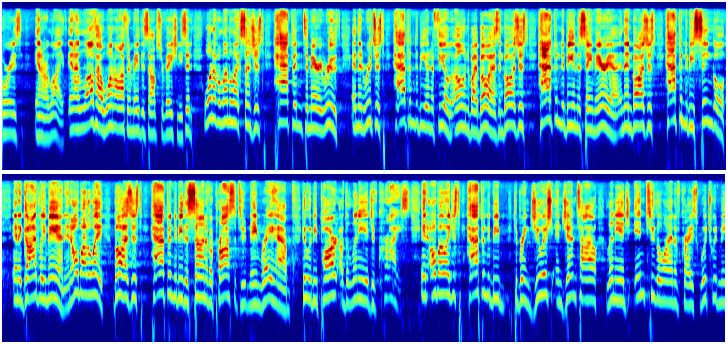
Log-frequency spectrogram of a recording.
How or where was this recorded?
large echoing room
